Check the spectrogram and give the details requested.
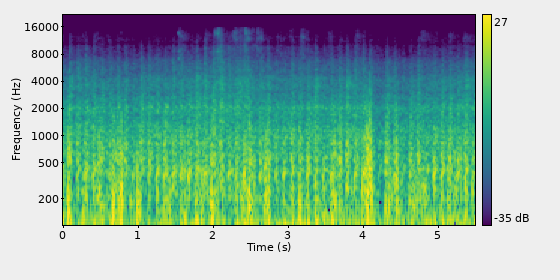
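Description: Indian Railways passenger coach running at speed, heard from the doorway: loud, continuous rattle and clatter of wheels over the rails and track joints.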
